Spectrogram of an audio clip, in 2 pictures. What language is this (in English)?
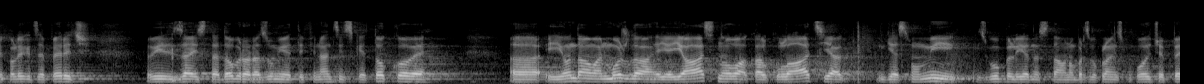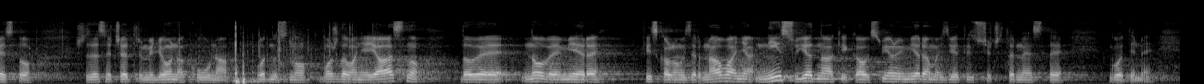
Croatian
